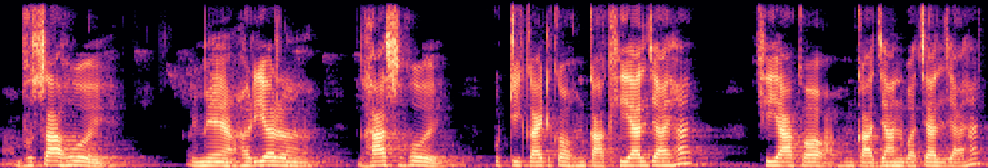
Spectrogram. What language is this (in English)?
Maithili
